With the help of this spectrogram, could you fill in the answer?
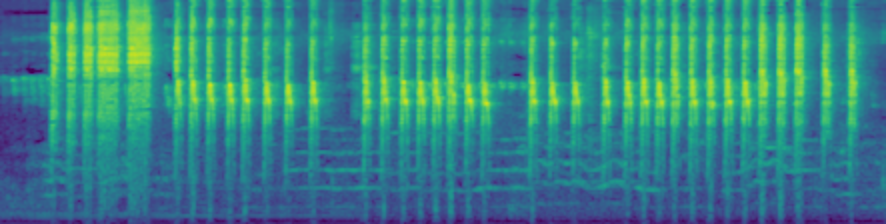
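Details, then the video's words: Grey-cheeked bulbul in lively lure recording, a harsh rasp opening into a long rapid train of sharp, high clipped chips, several each second, briefly pausing then resuming. "pancingan burung cucak jenggot"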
